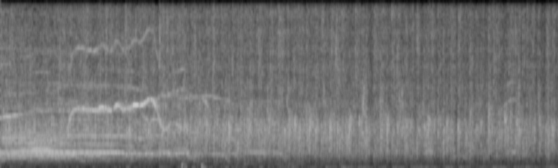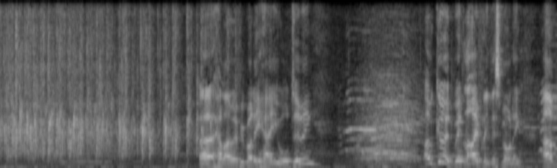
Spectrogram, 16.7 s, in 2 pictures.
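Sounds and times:
audience applause: 0.0s - 11.6s
speech: 11.4s - 13.2s, 14.7s - 16.7s.

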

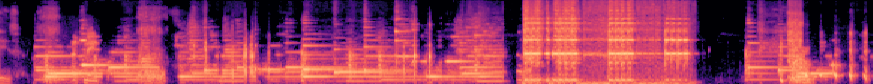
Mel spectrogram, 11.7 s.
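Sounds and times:
speech: 0.0s - 5.2s
Android phone alarm tune: 7.0s - 9.3s
harsh squealing bursts: 7.0s - 9.3s
laughter: 10.2s - 11.6s.

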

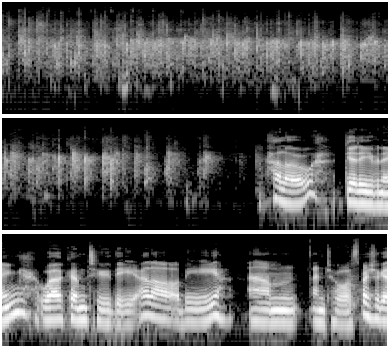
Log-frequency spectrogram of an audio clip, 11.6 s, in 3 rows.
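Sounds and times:
audience applause welcoming guests: 0.0s - 6.2s
speech: 6.6s - 11.5s.

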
